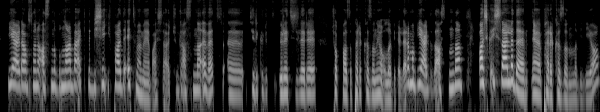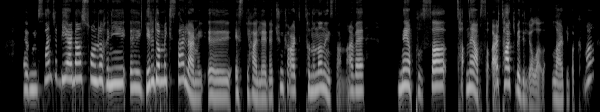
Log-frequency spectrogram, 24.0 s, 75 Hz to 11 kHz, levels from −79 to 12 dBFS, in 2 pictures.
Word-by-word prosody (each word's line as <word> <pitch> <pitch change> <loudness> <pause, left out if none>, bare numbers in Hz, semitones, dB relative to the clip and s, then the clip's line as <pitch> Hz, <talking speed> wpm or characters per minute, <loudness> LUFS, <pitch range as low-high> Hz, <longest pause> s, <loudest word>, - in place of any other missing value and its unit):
bir 255 - -2
yerden 245 -2 +4
sonra 240 +1 -3
aslında 230 +1 -2
bunlar 240 +1 +2
belki 250 +2 -1
de 225 -3 -8
bir - - -3
şey 245 +4 +1
ifade 235 +1 -1
etmemeye 180 - -3
başlar. 145 0 -10
Çünkü 190 - -13
aslında 200 +1 -3
evet, 205 -2 -2
ııı, 160 -2 -5
içerik 195 -2 -9
üretic 190 +7 -18
üreticileri 170 -1 -2 0.3
çok 185 - -6
fazla 160 -1 -2
para 165 -1 -4
kazanıyor 160 -1 -4
olabilirler 140 - -4
ama 270 -3 +2
bir 265 - -1
yerde 195 -6 +3
de - - +2
aslında 250 +4 +1 0.3
başka 280 -1 +8
işlerle 290 -2 +7
de, 170 -5 +6
eee, 165 -3 +2
para 160 -3 0
kazanılabiliyor. 140 - -7 0.5
Emm, 210 0 -1
sence 330 - -5
bir 325 - +1
yerden 335 0 +4
sonra, 310 -4 +1
hani, 275 +1 +3
eee, 230 0 0
geri 240 - +2
dönmek 300 -1 +4
isterler 315 - +1
mi, 145 0 -7
eee, 155 -2 -2
eski 175 +2 -7
hâllerine? 150 -2 -3
Çünkü 230 -4 -7
artık 195 0 -3
tanınan 210 +2 0
insanlar 180 +3 -7
ve 200 0 +2 0.7
ne 235 +4 +4
yapılsa, 240 +2 +4 0.2
ta - - -6
ne 230 +1 +2
yapsalar 215 - +1
takip 270 -5 +3
ediliyorlar 135 - -6
bir 140 - -21
bakıma. 310 +9 -8
210 Hz, 155 wpm, -24 LUFS, 165-255 Hz, 0.7 s, başka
